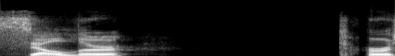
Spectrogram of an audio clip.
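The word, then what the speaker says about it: sella turcica: during the break okay it's Cellar Tura TSA cell Tura it's the uh again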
